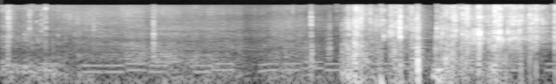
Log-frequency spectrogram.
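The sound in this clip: Protective paper is peeled off a sheet of diffusing acrylic, a crackling, tearing rasp that starts quiet and patchy, then grows louder and more continuous in the second half, with a brief break before the end.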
